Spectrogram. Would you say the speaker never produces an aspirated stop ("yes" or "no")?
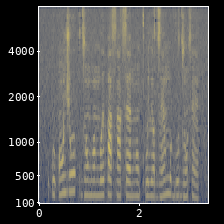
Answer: yes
